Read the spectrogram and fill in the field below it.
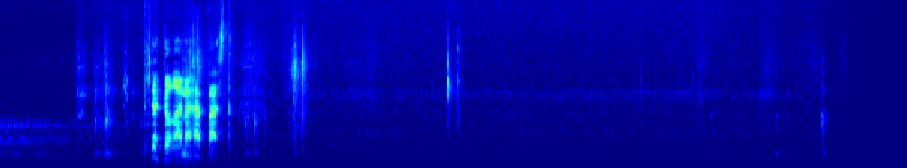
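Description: Switches and knobs click now and then.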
